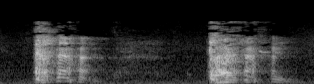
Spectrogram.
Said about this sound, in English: Y'all have to excuse me this morning. I've got a little cough that has irritated my neck, to say the least.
